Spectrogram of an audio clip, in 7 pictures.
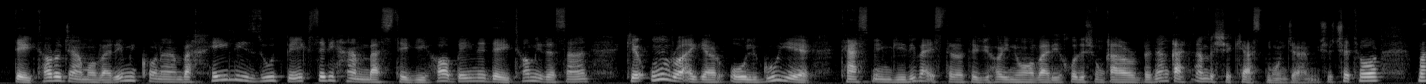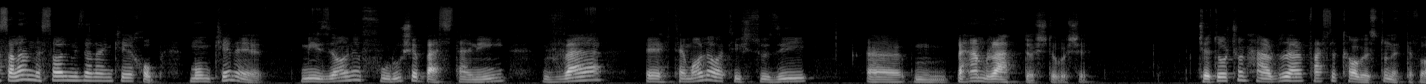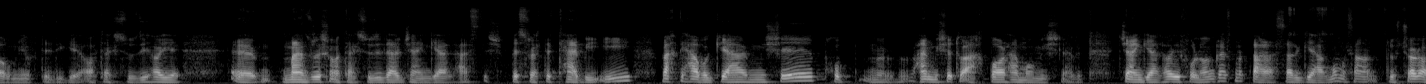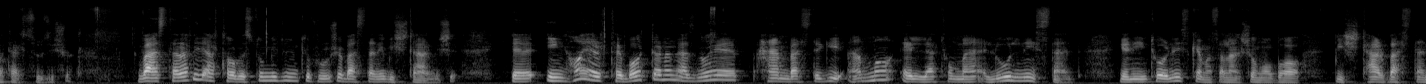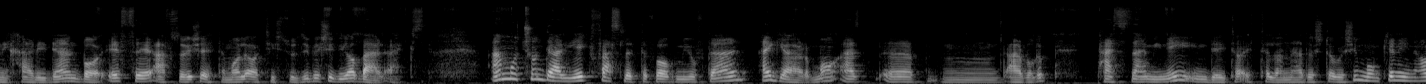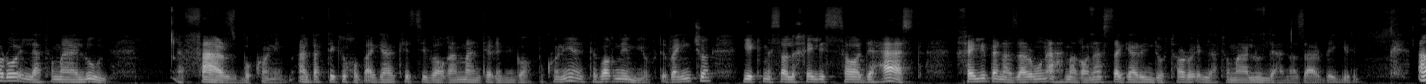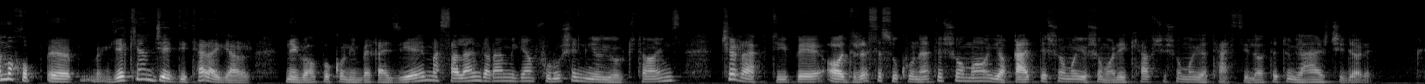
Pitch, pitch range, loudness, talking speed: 125 Hz, 110-155 Hz, -30 LUFS, 140 wpm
